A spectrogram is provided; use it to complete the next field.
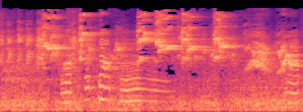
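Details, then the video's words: Tame talking parrot mimicking human phrases such as "Allah hoo" and "kon hay"; continuous harsh, speech-like babble with squawky vowel sounds and rapid shifting tones for three seconds. "full talking parrot"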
